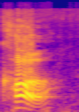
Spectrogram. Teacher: H is added. A particular effort of ha is added.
